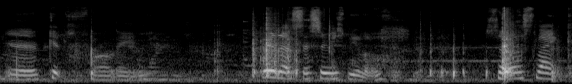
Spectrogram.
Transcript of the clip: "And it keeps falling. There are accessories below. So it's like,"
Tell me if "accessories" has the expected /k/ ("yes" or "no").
no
